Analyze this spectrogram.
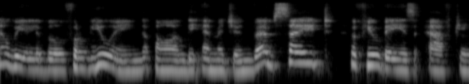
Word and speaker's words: MAGen: Welcome to the ML-AI Tools to Advance Genomic Translational Research, pronounced MAGen, Notice of Funding Opportunity webinar.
